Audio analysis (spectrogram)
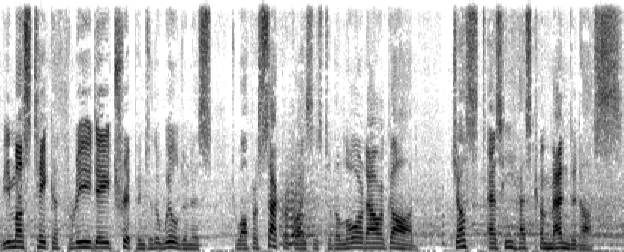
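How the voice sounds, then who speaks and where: An actor playing a firm, solemn Hebrew prophet in a dramatized audio Bible, speaking in earnest declarations. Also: male voice, fairly high pitch, unhurried, noisy background, natural voice. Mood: firm, warning.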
